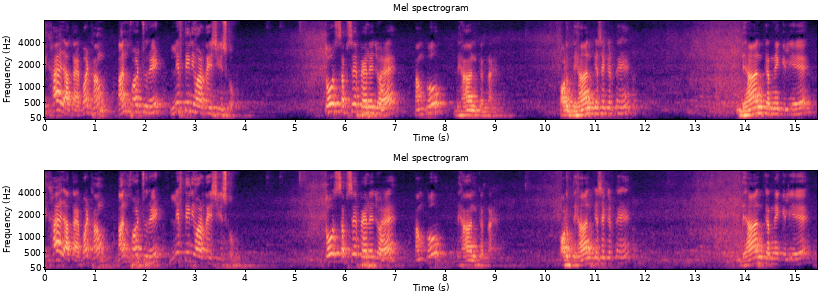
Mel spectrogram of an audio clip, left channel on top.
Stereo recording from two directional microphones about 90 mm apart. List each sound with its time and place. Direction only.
0.0 s a man's voice: 45° right (ahead or behind); by 3.8 s 60° right (ahead or behind)
5.6 s a man's voice: 60° right (ahead or behind)
10.3 s a man's voice: 65° right (ahead or behind)
13.4 s bee: 20° right (ahead or behind)
13.9 s a man's voice: 60° right (ahead or behind)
